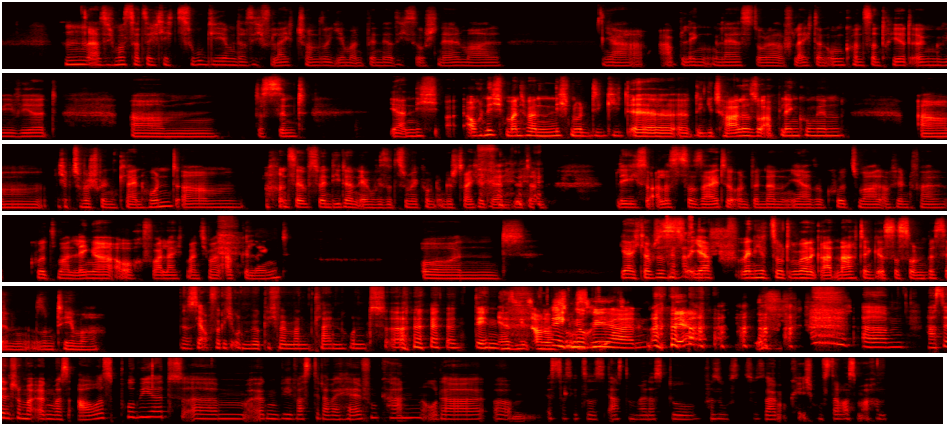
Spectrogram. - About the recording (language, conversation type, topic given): German, advice, Wie kann ich digitale Ablenkungen verringern, damit ich mich länger auf wichtige Arbeit konzentrieren kann?
- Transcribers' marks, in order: other background noise; laughing while speaking: "und"; chuckle; snort; laughing while speaking: "äh"; laugh; chuckle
